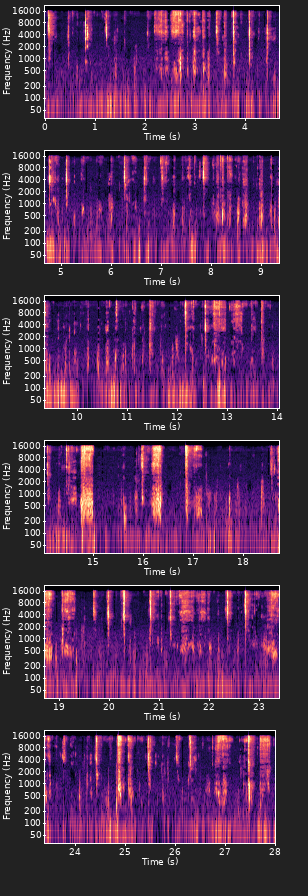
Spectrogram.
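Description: Close-miked mukbang eating sounds: steady wet chewing and smacking of noodles and soft, gelatinous braised meat, with many small clicks and crackles, broken by several slurps of noodles.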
